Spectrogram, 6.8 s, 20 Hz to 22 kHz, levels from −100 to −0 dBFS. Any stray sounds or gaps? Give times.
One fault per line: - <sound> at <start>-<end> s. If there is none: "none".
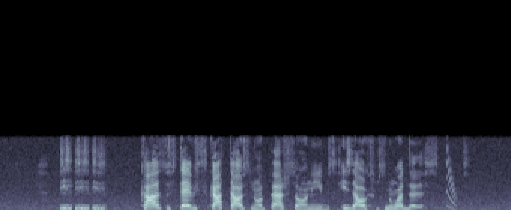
- laugh at 0.8-1.4 s
- chirp at 5.9-6.1 s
